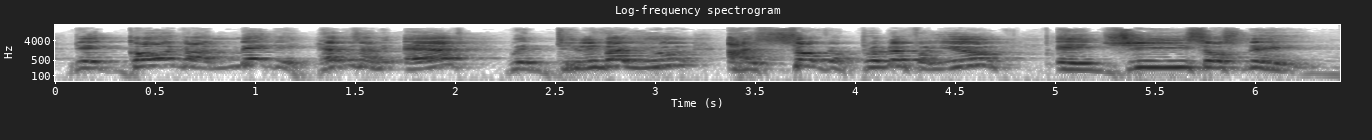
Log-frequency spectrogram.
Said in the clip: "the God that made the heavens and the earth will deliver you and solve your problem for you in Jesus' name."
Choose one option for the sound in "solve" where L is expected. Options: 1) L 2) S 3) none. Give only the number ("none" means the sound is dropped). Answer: 3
